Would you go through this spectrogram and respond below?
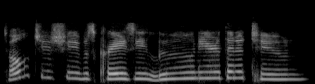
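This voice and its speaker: A fairly high, bright voice for a snide young female patient in a horror drama, read by a woman. She needles and gossips dryly, in a close, echo-free sound. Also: fairly even intonation, measured pace. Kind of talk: table read of a horror script.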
